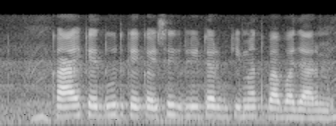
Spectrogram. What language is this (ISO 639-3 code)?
bho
